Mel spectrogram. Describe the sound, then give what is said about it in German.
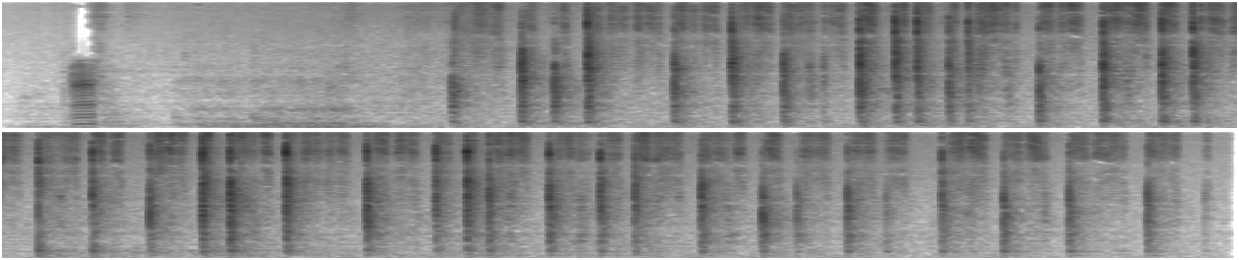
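Handwriting a title: many quick scratchy strokes at an uneven rhythm, fairly faint and alone. “schreiben wir erstmal den Titel hin.”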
